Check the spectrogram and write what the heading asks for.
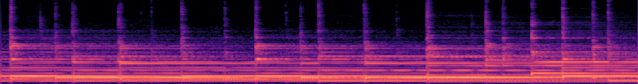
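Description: Handpan music: a steady run of struck steel notes, each ringing on, over sustained low notes.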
